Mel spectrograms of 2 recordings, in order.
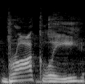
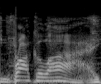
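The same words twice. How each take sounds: First: The word is pronounced the ordinary, standard way. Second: The word is pronounced with deliberately altered sounds.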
